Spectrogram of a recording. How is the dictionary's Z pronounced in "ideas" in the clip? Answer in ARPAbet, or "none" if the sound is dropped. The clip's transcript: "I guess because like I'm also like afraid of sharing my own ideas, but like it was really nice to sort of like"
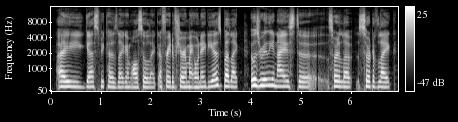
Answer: Z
